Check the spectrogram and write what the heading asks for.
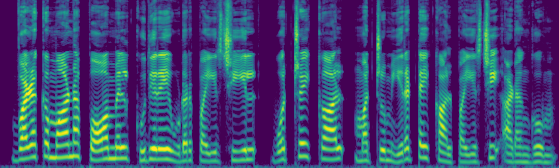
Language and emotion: Tamil, neutral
